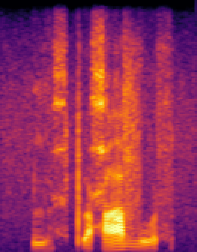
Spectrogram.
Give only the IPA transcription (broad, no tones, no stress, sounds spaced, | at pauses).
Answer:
lʲ o̤ ħ pʼ ɯ ħ a v u ħ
